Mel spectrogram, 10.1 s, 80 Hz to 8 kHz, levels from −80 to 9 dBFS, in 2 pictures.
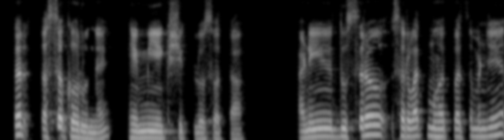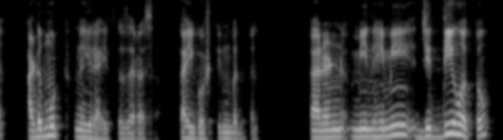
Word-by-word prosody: तर 200 0 +6 0.2
तसं 170 +4 +3
करू 145 -5 +2
नये, 125 +5 -4 0.2
हे 140 - +2
मी 135 +1 +3
एक 130 - -2
शिकलो 120 -3 -4
स्वतः 110 -2 -8 0.6
आणि 155 +4 +2
दुसरं 180 +5 +2
सर्वात 170 +1 0
महत्वाचं 160 0 -3
म्हणजे 170 +5 -2 0.3
आडमुठ 170 +6 +2
नाही 145 -3 -2
राहायचं 110 -2 -7
जरा 115 0 -6
असं, 115 +2 -12 0.2
काही 125 -1 +2
गोष्टींबद्दल. 120 -1 -7 0.5
कारण 145 +1 +3
मी 155 0 +3
नेहमी 165 +6 +3 0.2
जिद्दी 170 +6 +7
होतो 195 -3 +3
155 Hz, 155 wpm, -24 LUFS, 125-170 Hz, 0.6 s, जिद्दी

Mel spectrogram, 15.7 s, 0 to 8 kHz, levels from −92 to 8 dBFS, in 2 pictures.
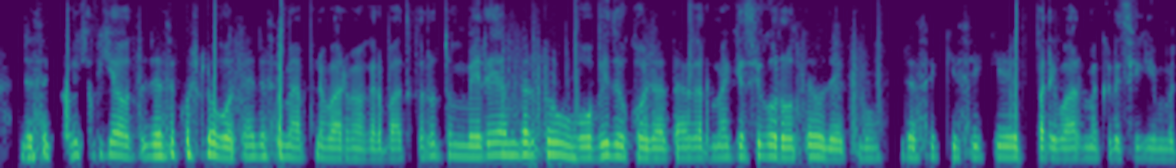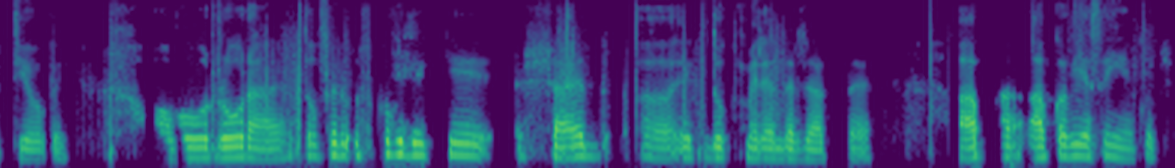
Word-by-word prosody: जैसे 140 +3 +1
कभी-कभी 165 +4 -7
क्या 170 - +4
होता 150 -2 -1
है - - -3
जैसे 155 -1 +5
कुछ 180 - +2
लोग 165 - +7
होते 135 +1 +3
हैं, 150 - +1
जैसे 150 +1 0
मैं 135 - 0
अपने 135 +1 -5
बारे 130 -1 0
में 125 - -2
अगर 125 0 -3
बात 125 0 -5
करूँ 155 +3 -6
तो 160 - -6
मेरे 150 +2 +2
अंदर 170 0 +4
तो 175 -1 +6
वो 140 - +4
भी 160 +3 +5
दुःख 150 -3 +1
हो 135 - +4
जाता 130 0 0
है, 135 - -1
अगर 135 0 -2
मैं 140 - -2
किसी 145 +2 -3
को 150 - +3
रोते 135 +3 +2
हुए 145 - +5
देख 125 0 0
लूँ, 130 - -5 0.2
जैसे 135 +1 -3
किसी 135 0 -6
के 145 0 0 0.2
परिवार 130 -1 0
में 130 - -5
कृषि 125 +2 -7
की 130 -1 -7
मृत्यु 125 0 -5
हो 120 - -5
गई 65 - -6 0.7
और 130 - -4
वो 135 0 +5
रो 140 +1 +7
रहा 130 -3 +2
है, - - -6
तो 155 - -3
फिर 165 -1 +3
उसको 160 +3 -3
भी 180 - +6
देख 160 - 0 0.2
के 155 -3 -1 0.2
शायद 145 +1 +3 0.2
अ, 130 -3 -3
एक 135 - -5
दुःख 135 -2 +1
मेरे 130 0 0
अंदर 125 -1 +1
जागता 120 - -4
है। - - -5 0.6
आपका 145 +2 +2
आपका 150 +2 +2
भी 150 0 +1
ऐसा 150 +2 -2
ही 145 - -3
है 125 - -7
कुछ? - - -8
140 Hz, 275 wpm, -25 LUFS, 130-150 Hz, 0.7 s, लोग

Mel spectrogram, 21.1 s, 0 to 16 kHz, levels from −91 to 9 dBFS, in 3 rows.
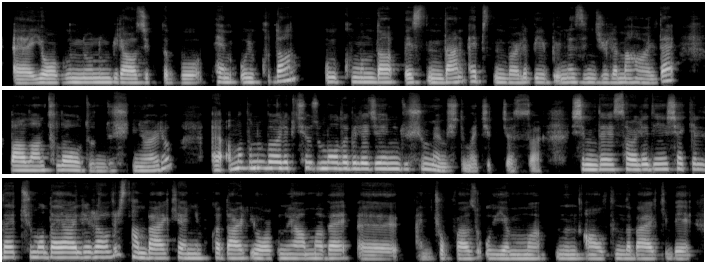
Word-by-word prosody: eee, 155 -1 +3
yorgunluğunun 180 +2 +2
birazcık 175 -1 0
da 165 0 -5
bu 165 0 0
hem 185 -2 -1
uykudan, 225 - 0 0.3
uykumun 195 -1 -1
da 185 0 +3
besinden, 180 +2 +1
hepsinin, 215 -4 -3
böyle, 175 +2 -1
birbirine 180 0 -2
zincirleme 175 0 -3
hâlde 175 +8 -1 0.4
bağlantılı 185 +1 +3
olduğunu 175 -4 0
düşünüyorum. 170 - -3 0.4
Eee, - - +3
ama 275 +2 0
bunun 275 0 +1
böyle 265 -1 +4
bir 265 - -18
çözümü 260 -2 0
olabileceğini 245 -1 +3
düşünmemiştim 210 - -3
açıkçası. 75 - -8 0.3
Şimdi 215 0 +3
söylediğin 220 +1 +2
şekilde 225 -1 0
tüm 225 0 -2
o 225 -1 +2
değerleri 220 +1 +5
alırsam 230 -1 0
belki, 195 0 +2
hani, 190 -1 0
bu - - -16
kadar 190 -2 +2
yorgun 180 -1 +1
uyanma 180 0 -1
ve, 180 0 +2
eee, 155 -1 -1 0.2
hani, 80 0 -12
çok 180 0 -6
fazla 170 -1 0
uyuyamamanın 170 0 -2
altında 170 +1 -2
belki 165 -1 -1
bir 160 0 -1
185 Hz, 140 wpm, -23 LUFS, 175-220 Hz, 0.4 s, değerleri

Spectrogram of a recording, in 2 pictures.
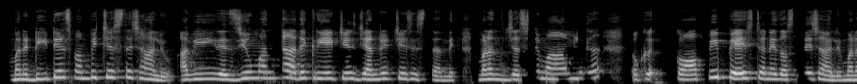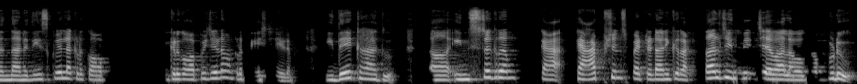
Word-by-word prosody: మన 230 0 +3
డీటేల్స్ 320 +7 0
పంపిచ్చేస్తే 315 +2 0
చాలు, 225 -8 0 0.2
అవీ 235 +3 0 0.2
రెజ్యూమంతా 290 +7 0
అదే 285 - +2
క్రియేట్ 275 -2 +2
చేసి, 275 -2 +1
జనరేట్ 250 +2 +1
చేసిస్తంది. 230 -7 -4 0.3
మనం 240 0 +3 0.2
జస్ట్ 225 +6 -3
మామూలుగా 270 +4 -3 0.4
ఒక - - -12 0.4
కాపీ, 230 +7 +1
పేస్టనేదొస్తే 260 -3 +3
చాలు. 205 -5 0
మనం 210 0 +1
దాన్ని 205 0 +1
దీసుకువెళ్ళక్కడ 250 +2 -1
కాప్ 205 0 -5 0.6
ఇక్కడ 240 +2 0
కాపీ 230 +3 -2
చేయడం, 310 +3 +1
అక్కడ 245 -4 -6
పేస్ట్ 195 0 -11
చేయడం. 170 -2 -8 0.4
ఇదే 255 +7 +6
కాదు, 235 -7 -1 0.5
ఆహ్, 210 -1 +2
ఇన్‌స్టాగ్రామ్ 305 +7 +3 0.3
క్యా 225 -2 +2 0.3
క్యాప్షన్స్ 265 +6 +2
పెట్టడానికి 235 -1 +2
రక్తాలు 290 +8 +3
చందించేవాళ్ళుం 255 -6 +2
ఒకప్పుడు. 205 +7 -1
250 Hz, 135 wpm, -22 LUFS, 225-280 Hz, 0.6 s, ఇదే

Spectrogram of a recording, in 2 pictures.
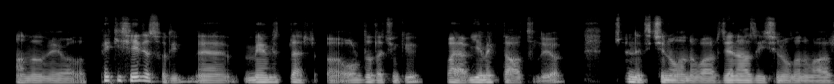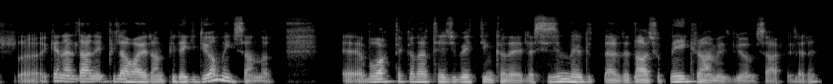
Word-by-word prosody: Anladım, 90 -2 -3
eyvallah. 90 +2 -6
Peki 180 +1 +1
şeyi 175 0 +5
de 170 - +4
sorayım: 110 -1 -6
Eee, 95 -1 -1
mevlitler, 105 0 0
aaa, - - -5
orada 100 +2 -3
da 95 - -2
çünkü 100 +4 -5 0.2
bayağı 100 -4 +1
bir 105 - 0
yemek 105 0 +2
dağıtılıyor. 85 -3 -4 0.5
Sünnet 110 -5 0
için 105 - +2
olanı 90 -3 -1
var, 85 -1 -2
cenaze 95 0 +1
için 90 +2 -2
olanı 85 -1 -3
var. 85 0 -6
Eee, - - -3
genelde, 135 -1 +3
hani, 130 -1 +3
pilav, 130 -1 +3
ayran, 110 -2 +3
pide 115 +1 +3
gidiyor 120 +9 +3
ama 210 -5 +6
insanlar. 130 -5 -2 0.7
Eee, - - -1
bu 125 - +2
vakte 130 -1 +3
kadar 120 -1 +2
tecrübe 110 -1 +1
ettiğin 105 -1 -1
kadarıyla 95 -3 -1
sizin 120 +6 +3
mevlitlerde 100 -5 +1
daha 105 -1 +5
çok 100 +2 -7
ne 125 +1 +6
ikram 105 -8 +1
ediliyor 85 -1 -4
misafirlere? 100 +6 -6
105 Hz, 175 wpm, -26 LUFS, 95-120 Hz, 0.7 s, ama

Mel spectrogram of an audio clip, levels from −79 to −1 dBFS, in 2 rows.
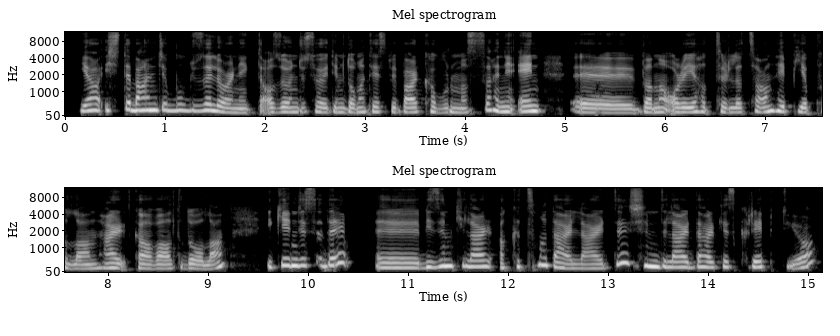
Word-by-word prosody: Ya, 235 +2 +3
işte 240 +3 +1
bence 250 -1 +5
bu 240 -1 +1
güzel 235 -1 +3
örnekti. 155 -4 -4
Az 175 +1 -3
önce 180 0 -1
söylediğim, 180 -3 -3
domates, 185 +2 -3
biber 180 +1 -1
kavurması 170 +4 -4
hani 205 -6 +3
en, 215 +2 +5 0.3
ııı, 155 -4 0
bana 175 0 0
orayı 180 +1 +2
hatırlatan, 185 +2 -2
hep 200 0 0
yapılan, 170 -2 -3
her 185 0 0
kahvaltıda 165 0 -3
olan. 155 - -1 0.4
İkincisi 270 +3 +2
de, 300 +8 +3 0.3
eee, 190 -1 0
bizimkiler 240 +1 +3
akıtma 230 +9 -2
derlerdi. 170 - -2
Şimdilerde 225 -4 +4
herkes 215 +1 -2
krep 220 +1 -3
diyor. 245 +8 -2
195 Hz, 130 wpm, -23 LUFS, 175-235 Hz, 0.4 s, bence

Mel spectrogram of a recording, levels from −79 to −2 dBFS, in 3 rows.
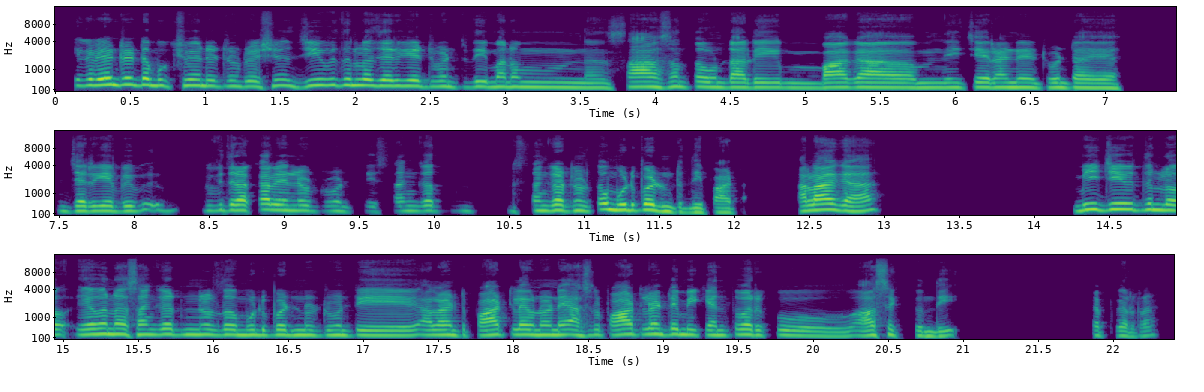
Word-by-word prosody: ఇక్కడేంటంటే 255 +2 +4
ముఖ్యమైనటువంటి 210 -2 -3
విషయం, 225 +5 -4
జీవితంలో 240 0 +1
జరిగేటువంటిది 195 -3 -1
మనం 185 0 -1 0.7
సాహసంతో 185 0 0
ఉండాలీ, 170 -1 0
హ్మ్. 155 -1 -5
బాగా 170 0 +3 0.3
హ్మ్. 160 +1 -3
నీచేలనేటువంటయి 165 -1 -1 0.6
జరిగే 185 0 +2
వివి 180 +4 -3 0.4
వివిధ 205 +2 -6
రకాలైనటువంటి 190 -6 -1
సంఘటన్ 185 0 -7 0.4
సంఘటనలతో 195 0 0
ముడిపడుంటుందీ 185 -9 +3
ఈ - - -24
పాట. 140 -1 0 0.5
అలాగా 210 -2 +6 1.5
మీ 220 - +3
జీవితంలో 225 -3 +3 0.2
ఏదన్నా 210 0 +4
సంఘటనలతో 195 -1 0
ముడిపడినటువంటీ 180 -1 -1 0.4
అలాంటి 185 -1 +1
పాటలేవన్నునాయా? 190 0 +2
అసలు 185 +3 -6
పాటలంటే 205 +1 +3
మీకెంత 180 -1 -2
వరుకూ 180 -1 -2 0.5
ఆసక్తుంది, 160 -4 -3 1.0
చెప్పగలరా? 160 -2 -8
185 Hz, 95 wpm, -21 LUFS, 175-205 Hz, 1.5 s, అలాగా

